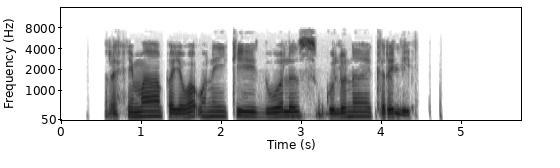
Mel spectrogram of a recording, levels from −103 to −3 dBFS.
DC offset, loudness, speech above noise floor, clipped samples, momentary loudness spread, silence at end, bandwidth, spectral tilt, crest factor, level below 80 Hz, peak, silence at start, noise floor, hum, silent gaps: under 0.1%; -17 LUFS; over 73 dB; under 0.1%; 6 LU; 1.4 s; 7.8 kHz; -7 dB/octave; 16 dB; -62 dBFS; -2 dBFS; 0.55 s; under -90 dBFS; none; 2.09-2.14 s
